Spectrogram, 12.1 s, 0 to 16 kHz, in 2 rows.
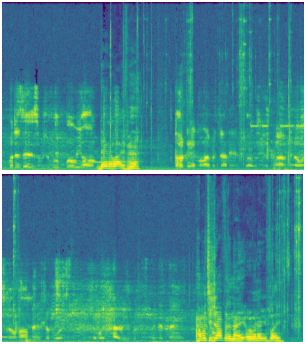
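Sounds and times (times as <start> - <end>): indistinct talk: 3.4 - 11.6
keys jangling: 4.6 - 6.4, 11.5 - 12.0.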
